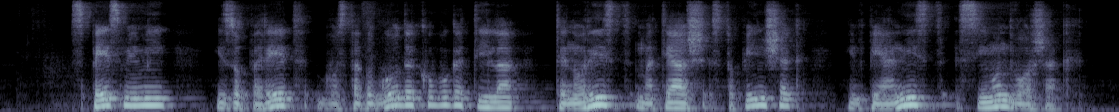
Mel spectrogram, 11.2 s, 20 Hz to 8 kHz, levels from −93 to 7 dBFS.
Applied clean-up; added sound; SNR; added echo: neural separator model SepFormer DNS4.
